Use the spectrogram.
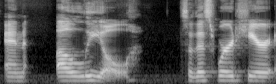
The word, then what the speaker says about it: allele: different versions of a gene is called an allele so this word here a-l-l-e-l-e is pronounced allele we typically in eighth grade science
